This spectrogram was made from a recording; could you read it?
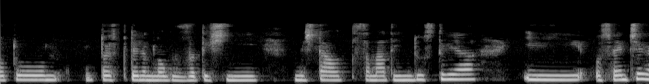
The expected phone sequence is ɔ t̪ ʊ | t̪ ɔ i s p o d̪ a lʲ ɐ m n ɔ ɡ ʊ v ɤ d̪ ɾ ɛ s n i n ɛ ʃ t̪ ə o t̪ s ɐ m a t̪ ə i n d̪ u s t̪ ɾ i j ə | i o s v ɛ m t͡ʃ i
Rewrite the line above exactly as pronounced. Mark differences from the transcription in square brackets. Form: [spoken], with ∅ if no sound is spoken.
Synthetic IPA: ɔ t̪ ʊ | t̪ ɔ [j] s p o d̪ [ɛ] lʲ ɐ m n ɔ ɡ ʊ v ɤ [t̪] ɾ ɛ [ʃ] n i n ɛ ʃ t̪ [a] o t̪ s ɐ m a t̪ ə i n d̪ u s t̪ ɾ i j ə | i o s v ɛ [n] t͡ʃ [ɛ]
